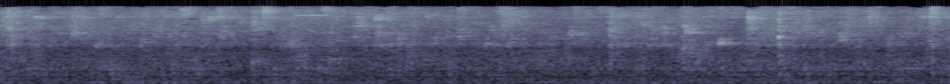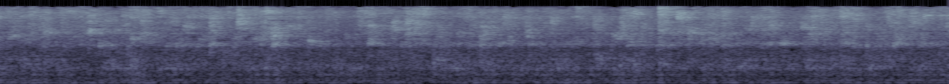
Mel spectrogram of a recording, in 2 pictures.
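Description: Food sizzles and crackles in a frying pan.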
